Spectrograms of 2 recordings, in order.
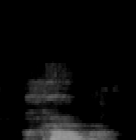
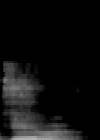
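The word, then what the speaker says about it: Javá: nombre de su mujer Java se nos tradujo Eva yo lo pronunciaba para que es más práctico pero en realidad Java significa vida por cuanto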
